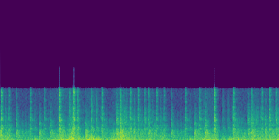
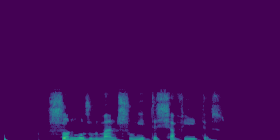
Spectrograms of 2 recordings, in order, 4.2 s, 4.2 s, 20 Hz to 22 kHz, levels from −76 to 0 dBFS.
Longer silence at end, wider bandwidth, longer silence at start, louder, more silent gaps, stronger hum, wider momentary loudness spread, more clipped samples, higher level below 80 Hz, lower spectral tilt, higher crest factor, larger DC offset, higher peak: second, 0 s vs 0.9 s; about the same, 8.6 kHz vs 8.2 kHz; about the same, 0 s vs 0.05 s; first, -13 LUFS vs -36 LUFS; second, none vs 0.21-0.54 s, 0.66-0.70 s; neither; second, 7 LU vs 16 LU; neither; first, -18 dBFS vs -74 dBFS; about the same, -4.5 dB/octave vs -4 dB/octave; second, 12 dB vs 22 dB; first, 0.2% vs under 0.1%; first, 0 dBFS vs -16 dBFS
